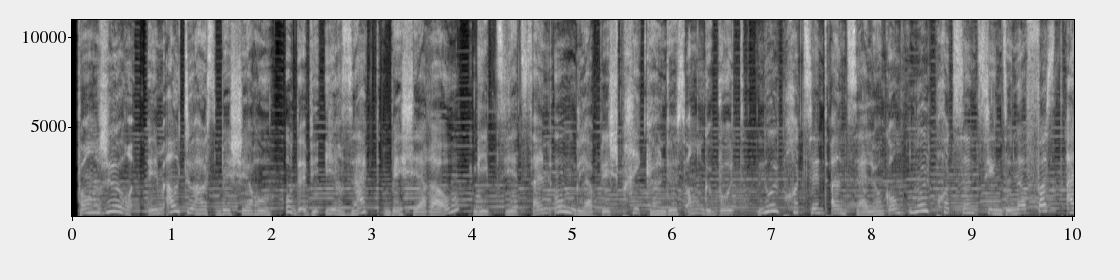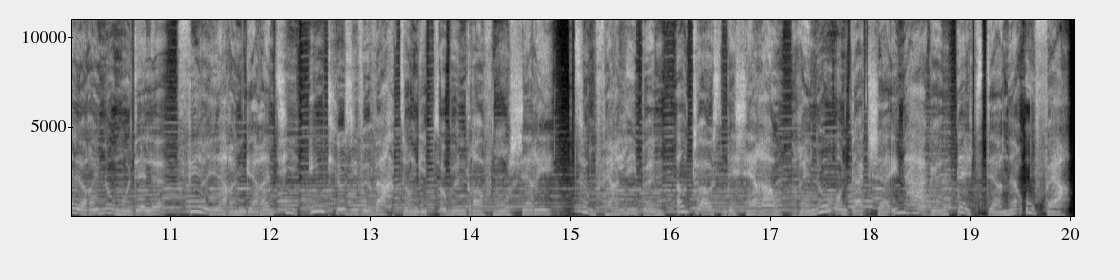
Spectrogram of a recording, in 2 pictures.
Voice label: Akzent Franzoesisch

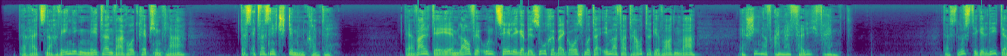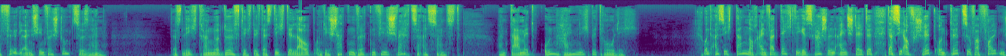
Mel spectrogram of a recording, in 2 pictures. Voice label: Schauspiel Neutral

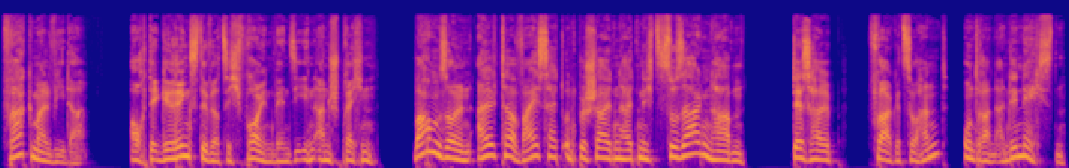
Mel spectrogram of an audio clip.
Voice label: Werbung Dynamisch

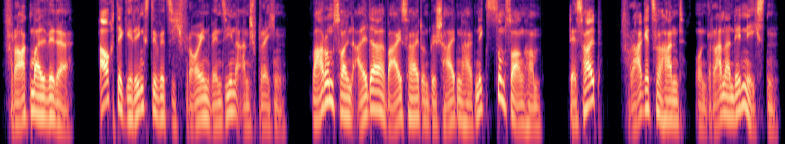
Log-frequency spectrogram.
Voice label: Dialekt Fraenkisch

